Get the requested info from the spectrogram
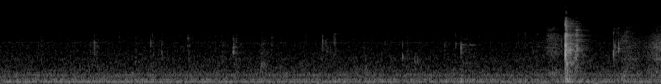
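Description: A person chewing a mouthful of chicken, quiet mouth sounds and faint scattered clicks over a steady low hum. About five and a half seconds in comes one sharp clink of cutlery on a plate, the loudest sound.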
